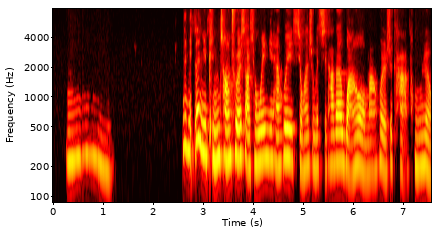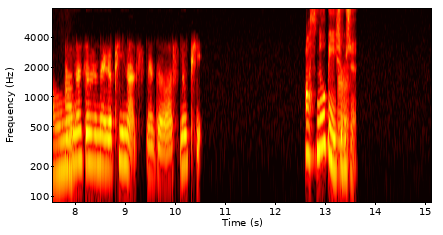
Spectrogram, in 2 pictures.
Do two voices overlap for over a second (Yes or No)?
No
